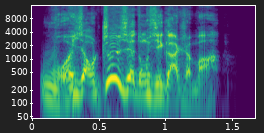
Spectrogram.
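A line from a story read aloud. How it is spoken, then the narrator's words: Furious. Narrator (Chinese): 那人顿时勃然大怒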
